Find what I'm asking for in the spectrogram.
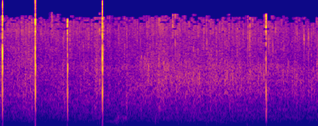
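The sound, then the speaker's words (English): A church audience at a Christmas service claps in a soft, continuous patter, with about five sharper individual claps standing out above the wash. “Let's put our hands together and greet one another.”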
